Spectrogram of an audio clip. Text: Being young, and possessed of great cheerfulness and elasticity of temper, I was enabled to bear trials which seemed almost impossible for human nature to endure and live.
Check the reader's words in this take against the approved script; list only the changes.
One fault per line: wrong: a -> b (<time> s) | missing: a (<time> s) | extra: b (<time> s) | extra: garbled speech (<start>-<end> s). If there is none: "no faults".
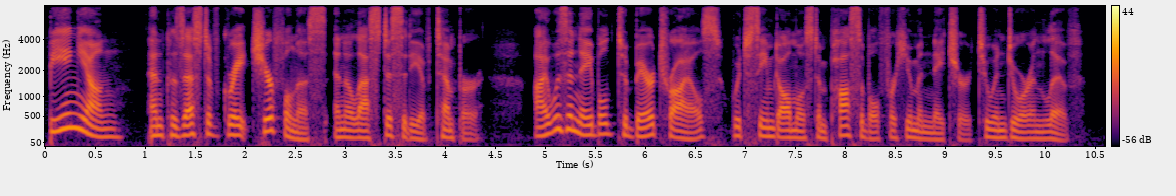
no faults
